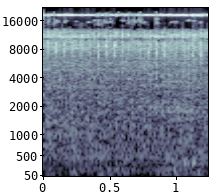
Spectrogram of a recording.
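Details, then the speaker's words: Chevy Cruze after thermostat and heater hose replacement, no leaks: choppy, uneven idle with rough shaking pulse and hissing background; rough idle blamed on a failed PCV valve. "This thing is running like crazy here for the simple fact that we have this issue like this. You hear that? That means the PCV valve is shot."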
